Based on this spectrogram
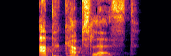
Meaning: second-person singular dependent subjunctive I of abkapseln
- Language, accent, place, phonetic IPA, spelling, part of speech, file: German, Germany, Berlin, [ˈapˌkapsləst], abkapslest, verb, De-abkapslest.ogg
